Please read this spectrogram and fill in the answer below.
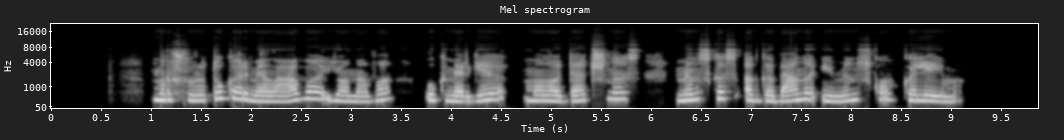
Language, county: Lithuanian, Vilnius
